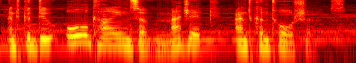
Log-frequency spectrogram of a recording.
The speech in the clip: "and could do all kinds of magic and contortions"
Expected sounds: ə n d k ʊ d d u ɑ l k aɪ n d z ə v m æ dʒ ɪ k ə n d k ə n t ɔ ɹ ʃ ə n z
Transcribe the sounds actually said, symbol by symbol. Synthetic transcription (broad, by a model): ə n k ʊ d d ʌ ɑ l k aɪ n d z ə v m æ dʒ ɪ k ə n k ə n t ɔ ɹ ʃ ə n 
